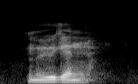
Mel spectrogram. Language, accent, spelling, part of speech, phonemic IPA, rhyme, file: German, Austria, mögen, verb, /ˈmøːɡən/, -øːɡən, De-at-mögen.ogg
- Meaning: 1. to like (something or someone) 2. would like; to want (something) 3. would like; to want 4. to want to; would like to; to wish to 5. to want; would like (similar to möchte) 6. may (as a concession)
